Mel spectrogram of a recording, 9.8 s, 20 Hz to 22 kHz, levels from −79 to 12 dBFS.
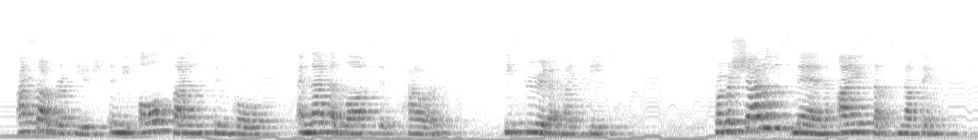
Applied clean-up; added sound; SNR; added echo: none; Musical instrument; 20 dB; reverberation time 0.9 s.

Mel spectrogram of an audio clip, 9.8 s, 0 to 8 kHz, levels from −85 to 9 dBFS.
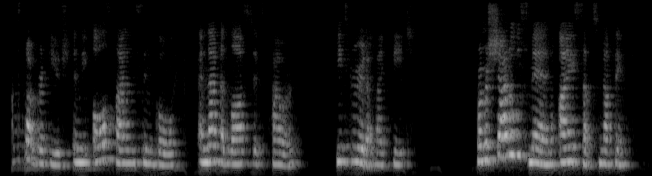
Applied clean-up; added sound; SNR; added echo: neural mask model DeepFilterNet 3.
